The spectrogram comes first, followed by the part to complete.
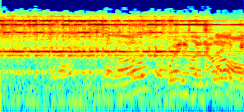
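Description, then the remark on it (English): A telephone bell rings steadily and fairly loudly throughout, its bright tone holding under the murmur of voices talking over it. “Oh, listen to that. It's ringing again.”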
